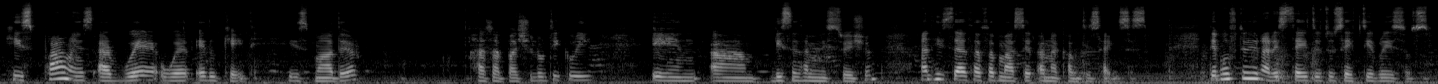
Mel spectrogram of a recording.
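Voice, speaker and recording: Low-voiced Colombian-accented woman teacher. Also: darkish tone, rough recording. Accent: Colombian Spanish. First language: Spanish. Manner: careful, halting delivery with restarts and fillers. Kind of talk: reading a prepared case report.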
